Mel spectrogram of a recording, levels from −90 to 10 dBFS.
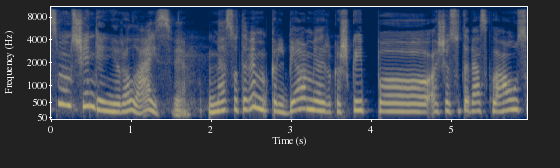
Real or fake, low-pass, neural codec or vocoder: real; 9.9 kHz; none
